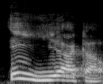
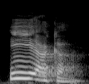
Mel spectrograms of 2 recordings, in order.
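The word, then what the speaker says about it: إِيَّاكَ: একটা হচ্ছে ইয়্যাকা, অনেকে আমরা পড়ি ইয়াকা, ইয়াকা না, এখানে কিন্তু ইয়ার উপরে একটা তাসদীদ বা সাদ্দা দেখা যাচ্ছে, কেমন? যার কারণে এখানে ইয়াকে দুবার উচ্চারণ করতে হবে, এই ইয়া, এই ইয়া, ইয়া দুবার, কেমন?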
